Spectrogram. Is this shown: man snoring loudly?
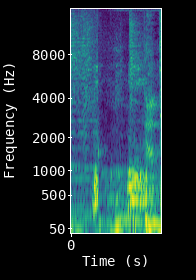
no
